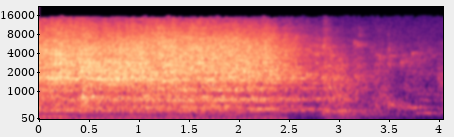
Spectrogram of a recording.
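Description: Electric hand dryer running, a loud rush of air over a steady motor hum, which shuts off about two and a half seconds in and fades away.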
